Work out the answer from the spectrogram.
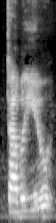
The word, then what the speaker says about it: were: were when we write w-e-r-e the e-r-e works together and says one sound er let's practice it a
